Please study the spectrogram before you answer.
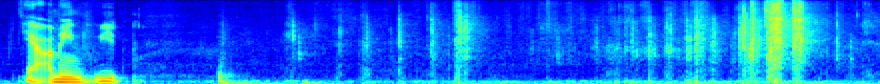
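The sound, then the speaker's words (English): A sheet of paper rustles and crinkles as someone handles it, with a series of soft, crisp bursts after a brief stretch of talking. “So you have, let me use a piece of paper.”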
